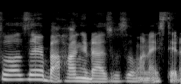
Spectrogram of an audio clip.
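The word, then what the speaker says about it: Häagen-Dazs: Is that how you pronounce it? Haagen-Dazs? Haagen-Dazs. Is that right? Yeah. Haagen-Dazs.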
